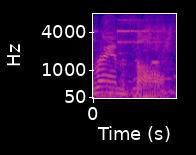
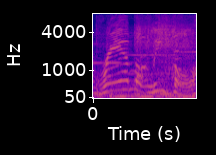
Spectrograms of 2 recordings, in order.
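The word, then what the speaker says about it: Ramlethal: Ramlthol. That's how you say her name. I can I can pronounce words. It's made up. Okay. It's a madeup name. You know, it's Ram Lethal. That That That's what her name is.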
